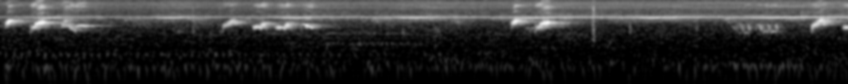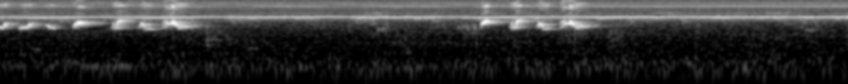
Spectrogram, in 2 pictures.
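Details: Red-whiskered bulbul, white-cheeked type, during trapping near the Gulf of Tonkin, repeating clipped, warbling three- to five-note phrases every one to three seconds, with a continuous shrill insect tone throughout.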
